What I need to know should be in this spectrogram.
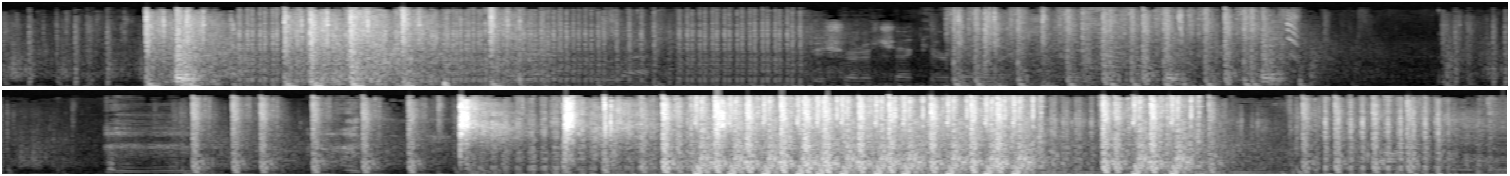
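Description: Rapid gunfire cracks in bursts.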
